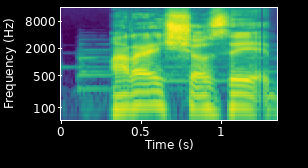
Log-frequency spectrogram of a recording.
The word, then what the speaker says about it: Marechaussee: Marechaussee, that's how it's pronounced, huh? I was always called them Marechaussee. It's all about the accent.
